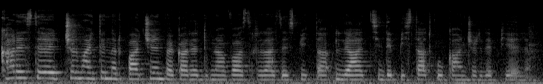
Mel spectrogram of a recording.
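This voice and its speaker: In an ordinary speaking voice, a woman with a fairly high pitch talks at a moderate pace with hardly any pauses and fairly even intonation over light background noise. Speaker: TV health show host. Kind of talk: TV show intro and interview questions. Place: office.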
